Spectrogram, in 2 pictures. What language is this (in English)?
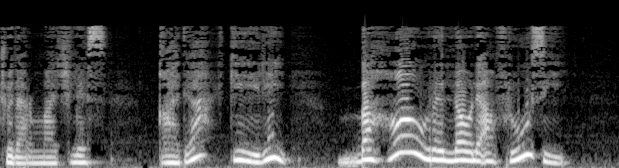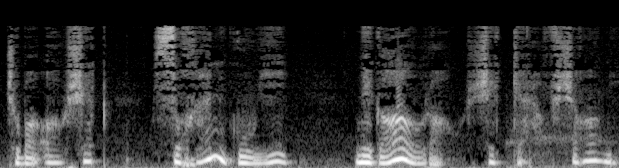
Persian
